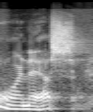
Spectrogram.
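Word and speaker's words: Harness: Now, I understand from a fellow by the name of Orness, and if you look on the tags, name tags, you'll see an Orness, H-A-R-N-E-S-S. The H is silent, and that lady is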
